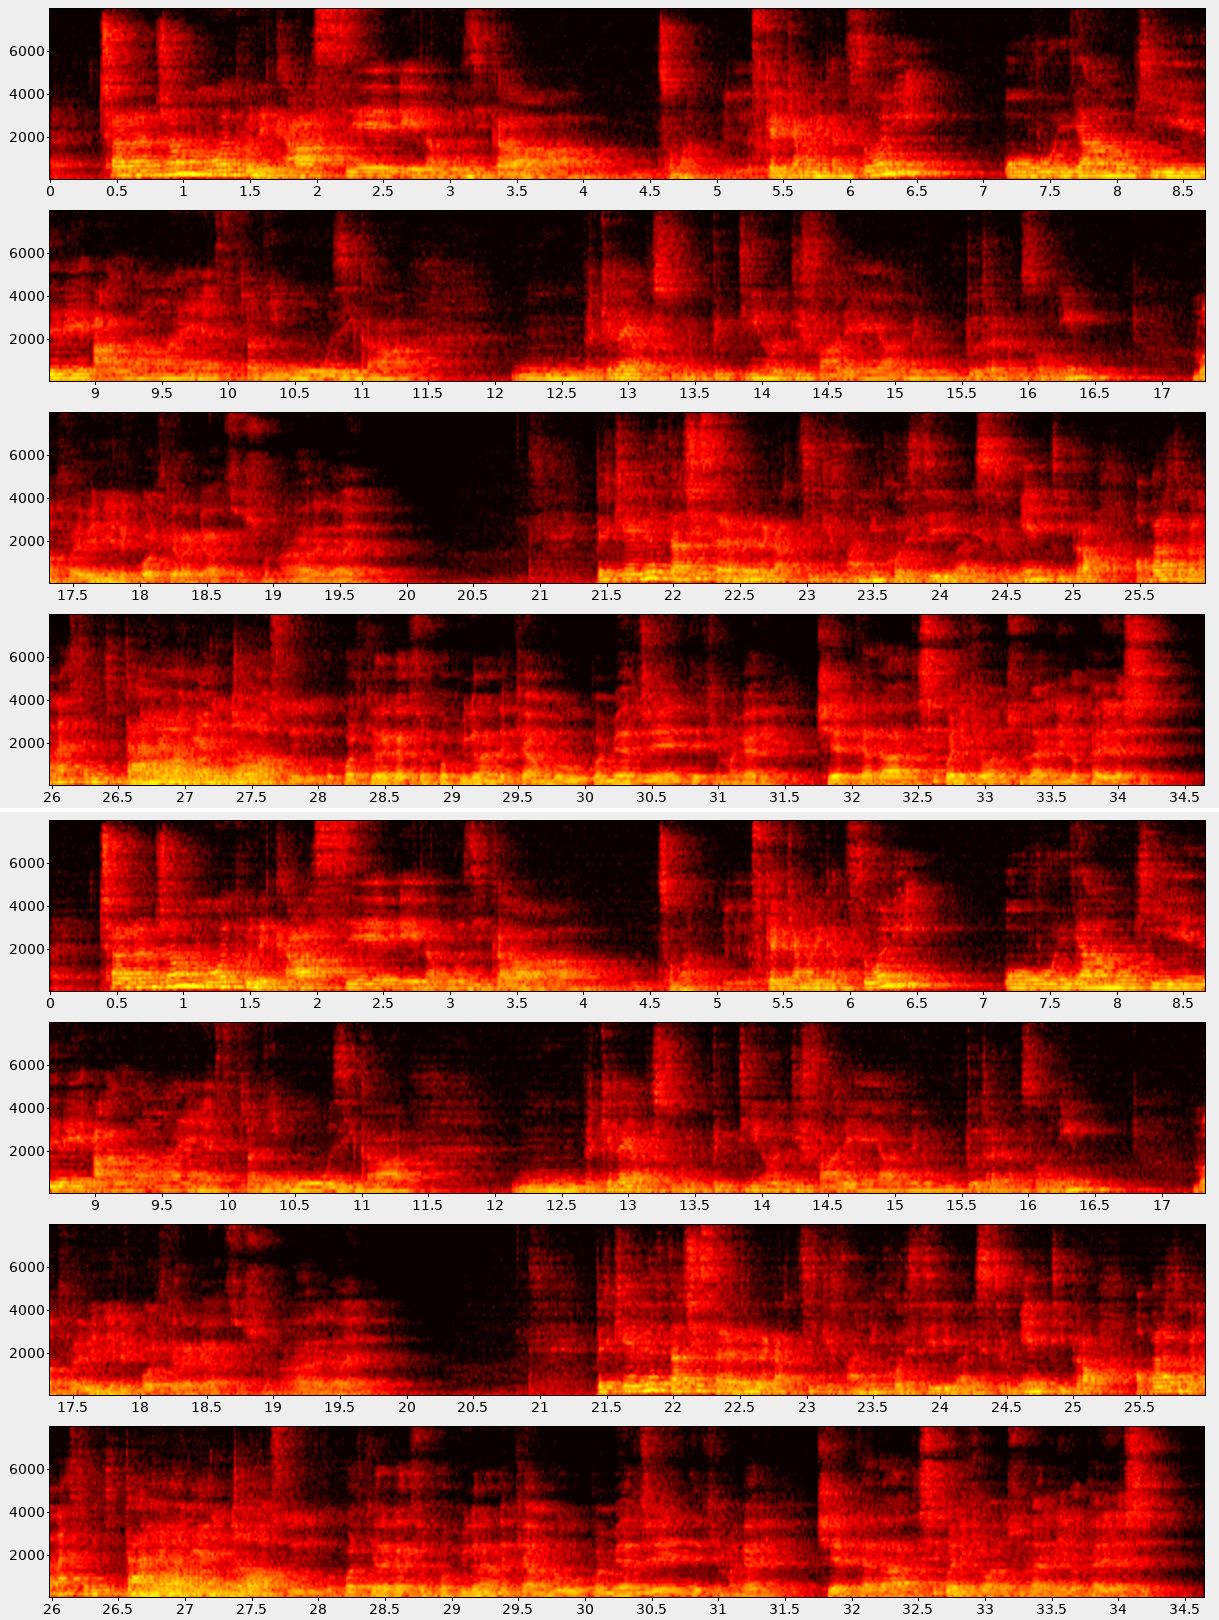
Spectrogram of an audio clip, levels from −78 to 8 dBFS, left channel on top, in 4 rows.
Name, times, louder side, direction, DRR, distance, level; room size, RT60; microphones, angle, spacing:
voice 1, 0.4-4.1 4.6-6.5 7.2-11.3 12.1-13.5 13.8-16.4 21.4-27.6, equal, ahead, -2 dB, 0.9 m, -22 dB
voice 2, 17.2-19.7 26.6-34.2, left 2 dB, 20° left, -1 dB, 0.4 m, -23 dB
7.0 x 5.6 x 2.8 m, 1.2 s
head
